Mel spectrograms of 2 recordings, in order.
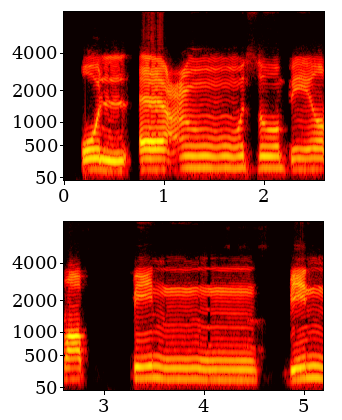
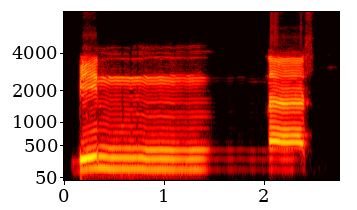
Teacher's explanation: Dan kita sampaikan kepada makhrajnya di khayshum, di hidung, kena dengung. Qul a'udzu birabbin bin, terus kita transfer suara itu ke hidung.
